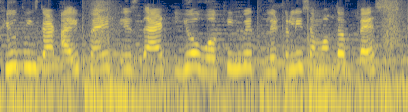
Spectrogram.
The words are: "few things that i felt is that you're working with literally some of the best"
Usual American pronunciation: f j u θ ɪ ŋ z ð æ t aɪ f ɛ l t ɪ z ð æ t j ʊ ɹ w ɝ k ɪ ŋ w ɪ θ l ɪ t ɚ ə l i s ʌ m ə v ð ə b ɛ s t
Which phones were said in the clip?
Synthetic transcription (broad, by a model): f j u t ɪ ŋ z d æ t aɪ f ɛ l t ɪ z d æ t j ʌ ɹ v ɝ k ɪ ŋ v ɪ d l ɪ t ɚ ə l i s ʌ m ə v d ə b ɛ s t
